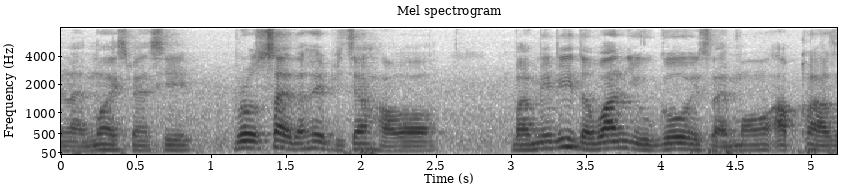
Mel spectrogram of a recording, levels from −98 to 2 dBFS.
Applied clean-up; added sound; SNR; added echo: none; none; none; none.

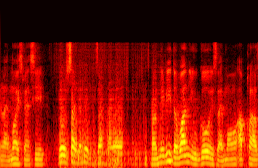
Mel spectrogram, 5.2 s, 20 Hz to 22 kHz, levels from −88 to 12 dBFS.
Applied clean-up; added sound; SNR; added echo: neural separator model SepFormer DNS4.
